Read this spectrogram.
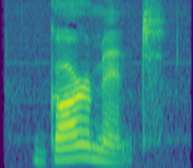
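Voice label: "garment", English word; Passport to English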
